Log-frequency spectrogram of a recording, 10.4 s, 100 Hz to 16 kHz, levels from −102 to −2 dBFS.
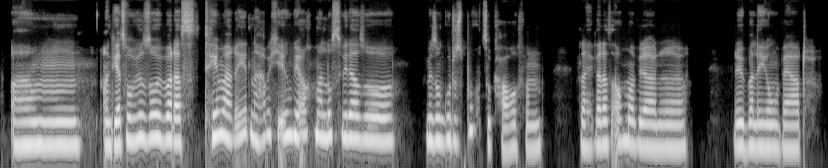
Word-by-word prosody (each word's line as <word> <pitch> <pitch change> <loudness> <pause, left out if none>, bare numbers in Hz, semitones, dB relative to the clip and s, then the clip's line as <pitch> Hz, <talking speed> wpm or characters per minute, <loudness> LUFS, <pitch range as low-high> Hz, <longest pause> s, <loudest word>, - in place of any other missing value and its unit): Ähm, 200 0 +2 0.2
und 200 0 +1
jetzt, 205 +2 +4
wo 230 -1 +2
wir 250 +1 +3
so 250 +1 +4
über 240 0 +4
das 225 -1 +1
Thema 260 0 +3
reden, 265 -3 -1
habe 245 - -3
ich - - -9
irgendwie 270 -1 +3
auch 285 - -4
mal 260 -2 +3
Lust, 265 +2 -1
wieder 250 -1 +3
so 230 -1 +1 0.4
mir 230 -1 +1
so 230 - +2
'n 220 - -2
gutes 225 -2 -2
Buch 315 +1 -5
zu 200 - -4
kaufen. 180 +2 -5 0.4
Vielleicht 190 -1 -4
wäre 200 - +2
das 205 0 0
auch - - -2
mal 215 -2 0
wieder 190 -1 +1
'ne 185 0 -2 0.6
'ne 195 - 0
Überlegung 190 -1 0
wert. 180 0 -4
210 Hz, 205 wpm, -20 LUFS, 195-240 Hz, 0.6 s, jetzt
